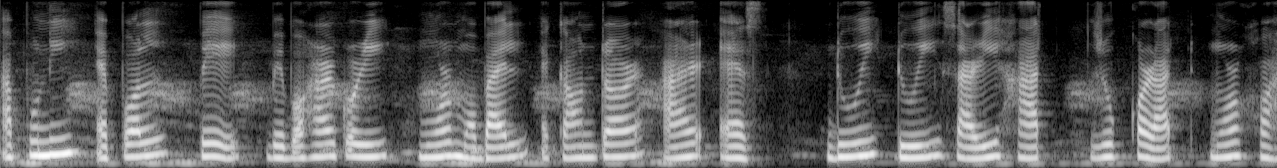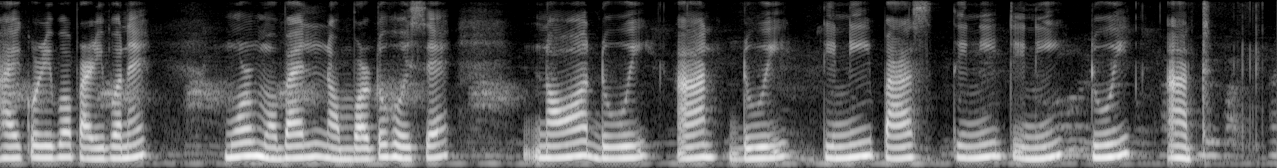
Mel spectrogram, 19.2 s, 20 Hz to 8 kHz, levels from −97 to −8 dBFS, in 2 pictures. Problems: constant background noise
